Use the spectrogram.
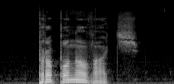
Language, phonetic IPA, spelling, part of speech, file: Polish, [ˌprɔpɔ̃ˈnɔvat͡ɕ], proponować, verb, Pl-proponować.ogg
